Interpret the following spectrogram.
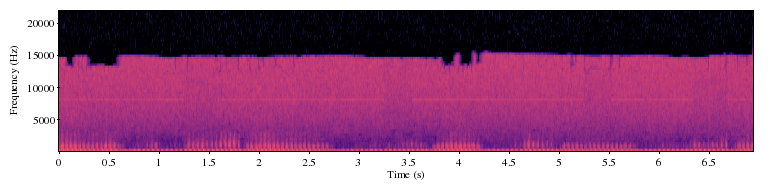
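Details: Low, throbbing purring from Aris, an almost blind 15-year-old male Siamese, happy despite his failing sight. The rumble comes in loud, even bursts about every second as he breathes in and out.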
